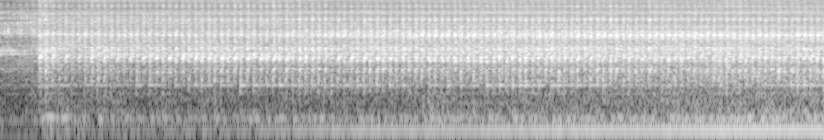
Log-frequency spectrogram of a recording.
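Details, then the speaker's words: Old maple bowl being cored with a Woodcut Bowlsaver coring system on a lathe: fast steady chattering buzz through the cut, operator unsure if the old wood is compressing; vibration during cut, cause unconfirmed. "I am going to stop and double check because you hear, I don't know if you guys can hear the vibration, and I don't know if the wood is just compressing because it's so old."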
